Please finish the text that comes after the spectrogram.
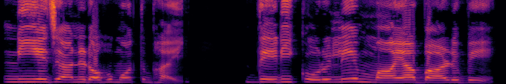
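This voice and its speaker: A woman's voice: on the high side, steady tone, slow pace. A woman playing a weary, hard-pressed village mother in a cartoon drama, with a grave, emotional delivery. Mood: stern, resigned. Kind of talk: Bengali moral-story cartoon voice acting. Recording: music bed behind the voice.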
